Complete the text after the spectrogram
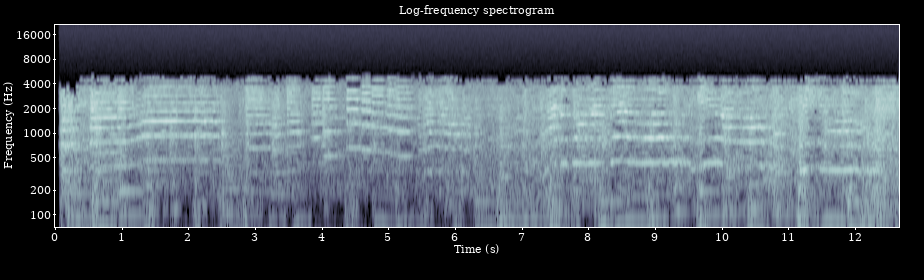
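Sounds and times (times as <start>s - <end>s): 
jazz combo playing: 0.1s - 12.6s.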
